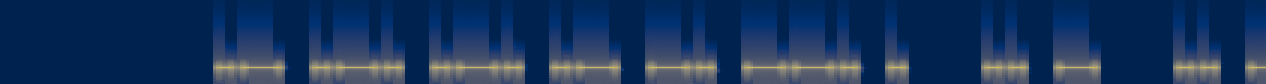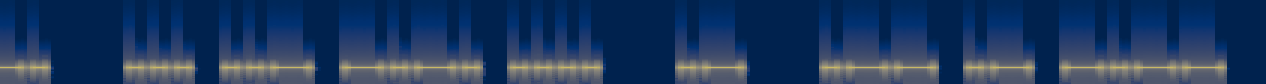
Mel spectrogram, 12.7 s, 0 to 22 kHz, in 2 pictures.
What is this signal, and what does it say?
Morse code, heard as a keyed tone, about 20 wpm, 700 Hz. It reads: ARRANGE IT IN SUCH A WAY
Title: Sentences with 6-Word Phrases - Spoken Beginning - 20wpm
